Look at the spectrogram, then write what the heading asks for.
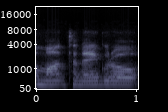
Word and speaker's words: Montenegro: Um, very honored to have with me Montenegro like the country.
